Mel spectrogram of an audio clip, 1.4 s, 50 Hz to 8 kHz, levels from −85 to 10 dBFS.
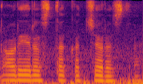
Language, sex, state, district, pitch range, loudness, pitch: Hindi, male, West Bengal, Alipurduar, 125-140 Hz, -15 LUFS, 135 Hz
